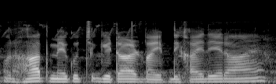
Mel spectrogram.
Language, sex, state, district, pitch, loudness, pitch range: Hindi, male, Uttar Pradesh, Saharanpur, 130 Hz, -19 LUFS, 125-135 Hz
